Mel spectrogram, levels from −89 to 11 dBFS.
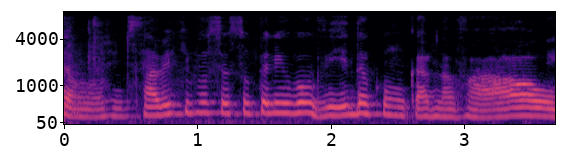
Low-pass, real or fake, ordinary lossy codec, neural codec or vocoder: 7.2 kHz; fake; none; codec, 16 kHz, 8 kbps, FreqCodec, smaller model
